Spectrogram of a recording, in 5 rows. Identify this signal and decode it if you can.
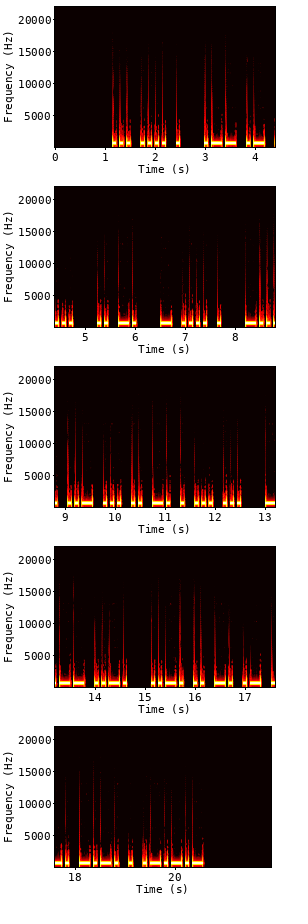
Morse code, heard as a keyed tone, about 17 wpm, 700 Hz. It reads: SHE WAS IN THE BUSINESS OF FINANCE.
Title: Sentences from Top 1500 Words 17wpm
